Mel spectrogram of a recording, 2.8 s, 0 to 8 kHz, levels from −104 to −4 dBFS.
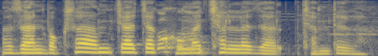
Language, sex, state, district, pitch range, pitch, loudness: Wancho, female, Arunachal Pradesh, Longding, 155-210 Hz, 185 Hz, -18 LUFS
